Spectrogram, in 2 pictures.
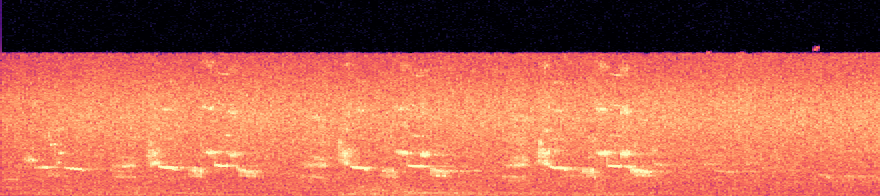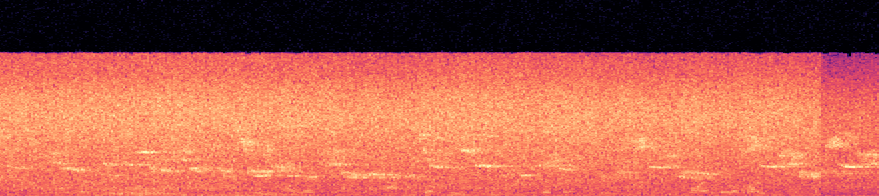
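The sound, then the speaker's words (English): Many birds chirp and tweet in quick, overlapping bursts throughout in Kowloon Park, Hong Kong, set against a steady murmur of city background noise and faint voices. “I'm not making those bird sounds up. Those are actually the birds.”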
